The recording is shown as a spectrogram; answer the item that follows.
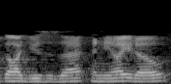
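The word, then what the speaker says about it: eido (εἴδω): Hooper is a word that means above, beyond, and eido, it's spelled like E-I-D-O, eido is a word that means know, or look.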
